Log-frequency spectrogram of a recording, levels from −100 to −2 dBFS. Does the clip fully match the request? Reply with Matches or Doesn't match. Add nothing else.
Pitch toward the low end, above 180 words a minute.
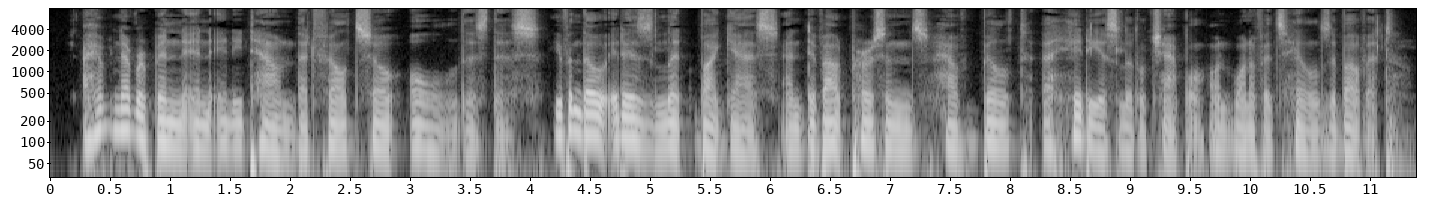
Matches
